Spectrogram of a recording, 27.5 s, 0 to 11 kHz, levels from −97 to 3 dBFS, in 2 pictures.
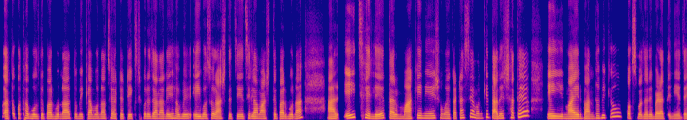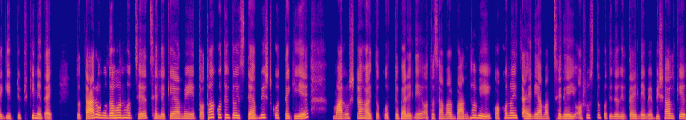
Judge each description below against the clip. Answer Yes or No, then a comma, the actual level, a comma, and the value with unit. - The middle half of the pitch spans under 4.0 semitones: Yes, average, 3.0 semitones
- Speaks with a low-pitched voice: No, medium, 180 Hz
